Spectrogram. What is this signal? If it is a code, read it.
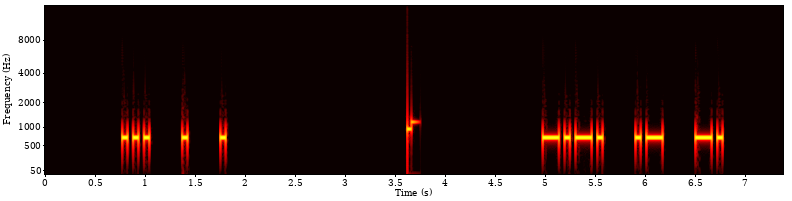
Morse code, heard as a keyed tone, about 22 wpm, spaced as for 16 wpm, 700 Hz. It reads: SEE CAN
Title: 2x Character Spacing - Top 100 Words - 22wpm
